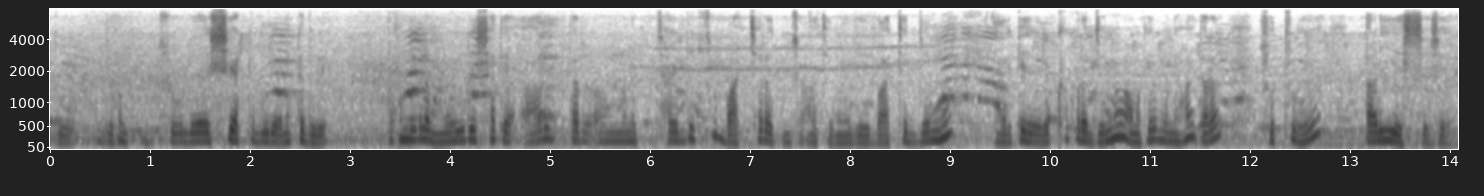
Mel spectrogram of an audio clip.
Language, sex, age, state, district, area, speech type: Bengali, male, 30-45, West Bengal, Uttar Dinajpur, urban, spontaneous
